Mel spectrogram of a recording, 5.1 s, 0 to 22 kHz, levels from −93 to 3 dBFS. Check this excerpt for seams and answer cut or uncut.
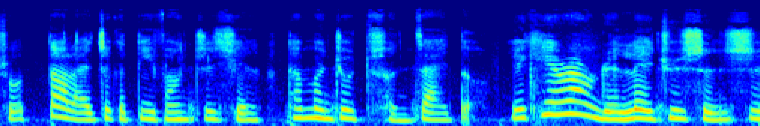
cut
